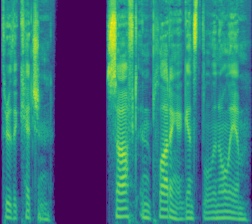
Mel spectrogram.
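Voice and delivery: usual speaking voice

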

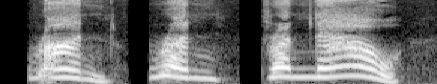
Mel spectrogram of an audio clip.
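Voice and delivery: urgent warning voice. Acted. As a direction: urge him to flee. Inner voice warning.

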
